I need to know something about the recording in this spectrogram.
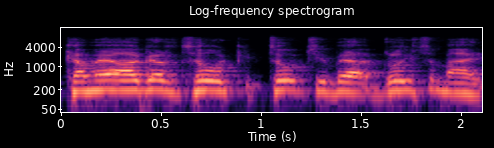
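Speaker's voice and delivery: acted-out huge booming voice, loud and fast. Recalling being called over in a triathlon crowd: imitating Grant's huge voice. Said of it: "in his his huge voice".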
